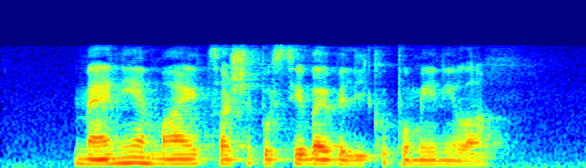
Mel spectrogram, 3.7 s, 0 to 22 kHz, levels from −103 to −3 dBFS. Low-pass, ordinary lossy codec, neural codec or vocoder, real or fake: 7.2 kHz; none; none; real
